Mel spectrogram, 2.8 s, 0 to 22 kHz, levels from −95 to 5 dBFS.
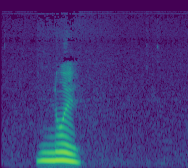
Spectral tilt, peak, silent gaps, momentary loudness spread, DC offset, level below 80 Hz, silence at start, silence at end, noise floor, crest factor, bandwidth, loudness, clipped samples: -9 dB/octave; -8 dBFS; none; 14 LU; under 0.1%; -64 dBFS; 0.55 s; 1.6 s; -62 dBFS; 14 dB; 4.9 kHz; -19 LUFS; under 0.1%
